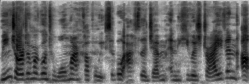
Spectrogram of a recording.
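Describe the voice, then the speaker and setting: Very fast speech in a Scottish central belt accent, animated, with a bright, sharp tone and ordinary pitch variation. The sound is dry and close, with no echo. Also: woman. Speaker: vlogger. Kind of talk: casual chat. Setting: in a car.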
